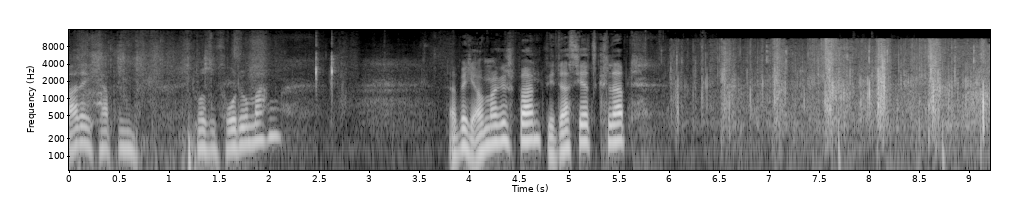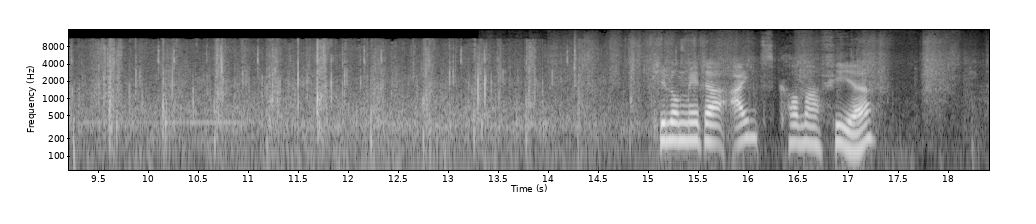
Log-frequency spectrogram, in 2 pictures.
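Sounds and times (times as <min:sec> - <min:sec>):
speech: 0:00.0 - 0:02.2, 0:03.8 - 0:05.9, 0:15.1 - 0:17.4
footsteps of people running along a forest path on fallen leaves near a fjord: 0:06.0 - 0:18.4.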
